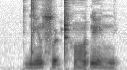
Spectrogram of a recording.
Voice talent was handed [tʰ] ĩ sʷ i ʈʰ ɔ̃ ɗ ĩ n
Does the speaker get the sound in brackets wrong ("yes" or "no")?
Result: yes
